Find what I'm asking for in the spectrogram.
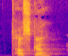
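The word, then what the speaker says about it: Tuszka: T22 says it's pronounced Tuska, like a Tuscan Raider without the N.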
